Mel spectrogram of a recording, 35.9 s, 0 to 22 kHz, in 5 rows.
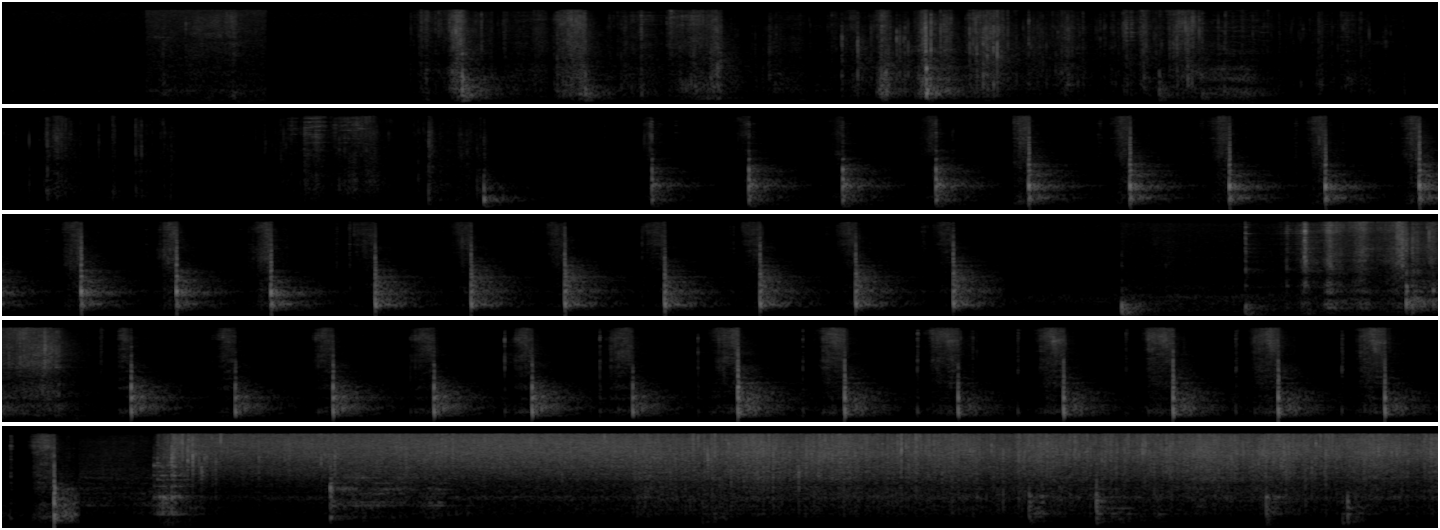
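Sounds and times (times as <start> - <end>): knife chopping cabbage on board: 2.1 - 5.0, 10.4 - 19.3, 20.8 - 29.1
onions sizzling in oil: 29.2 - 35.9.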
